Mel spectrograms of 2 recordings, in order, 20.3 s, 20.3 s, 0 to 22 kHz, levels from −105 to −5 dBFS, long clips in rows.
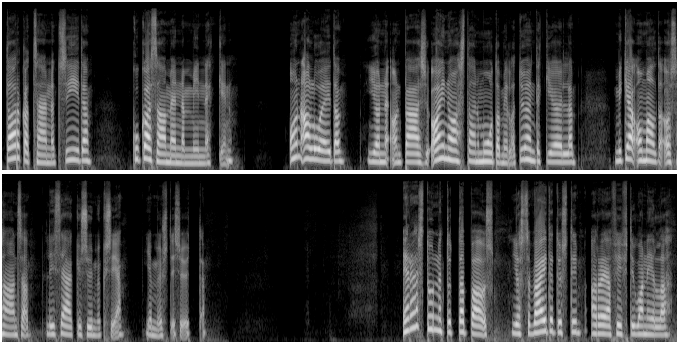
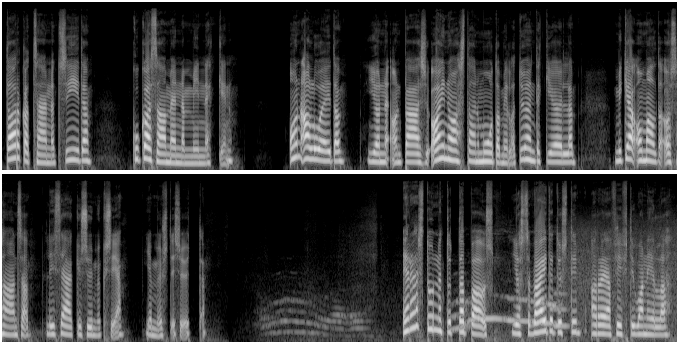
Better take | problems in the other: first | animal sounds; noticeable; from 14 s on; 15 dB below the speech

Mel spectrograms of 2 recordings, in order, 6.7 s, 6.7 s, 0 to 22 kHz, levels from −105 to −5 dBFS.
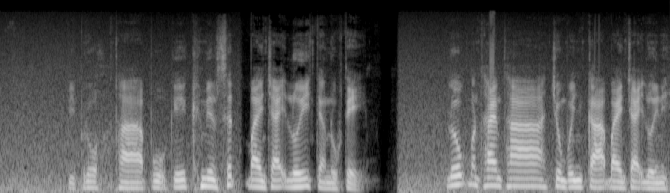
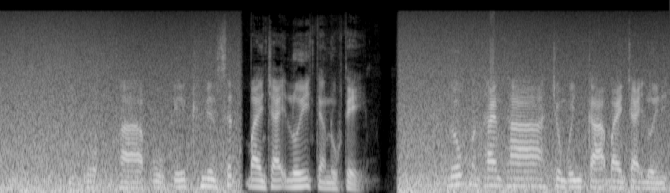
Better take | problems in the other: first | wind noise on the microphone; heavy; until 2.5 s and from 4 s on; 7 dB below the speech; occasional gusts in the first

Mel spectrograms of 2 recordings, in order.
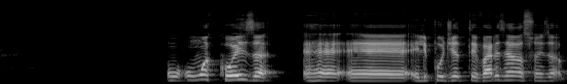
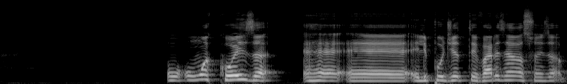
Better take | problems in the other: second | thin; very; fading below 500 Hz

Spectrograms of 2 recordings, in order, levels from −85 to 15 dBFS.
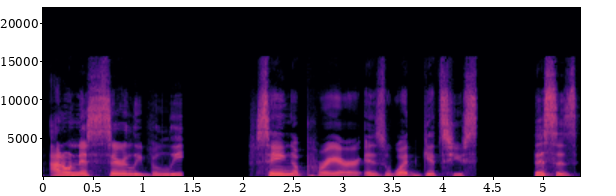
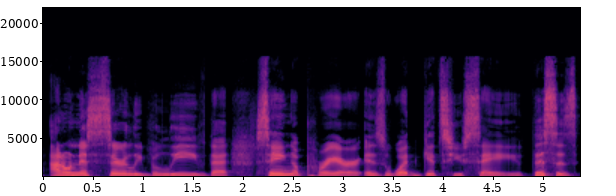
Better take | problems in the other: second | audio cutting out; at 1.5 s for 0.5 s and at 4.5 s for 0.5 s

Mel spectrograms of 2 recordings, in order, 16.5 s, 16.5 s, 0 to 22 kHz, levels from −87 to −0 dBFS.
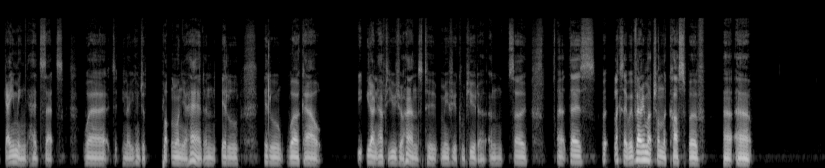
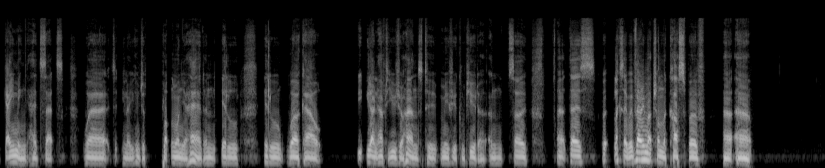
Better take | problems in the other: first | distortion; slight; 10 dB below the speech

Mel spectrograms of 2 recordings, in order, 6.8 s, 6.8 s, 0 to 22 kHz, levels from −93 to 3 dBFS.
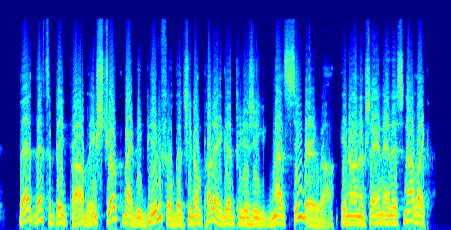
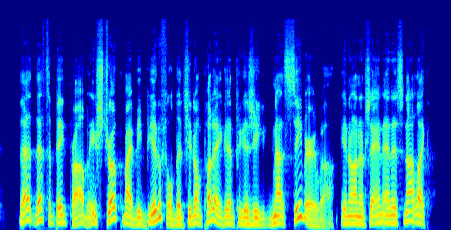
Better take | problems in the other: second | distortion; heavy; 7 dB below the speech

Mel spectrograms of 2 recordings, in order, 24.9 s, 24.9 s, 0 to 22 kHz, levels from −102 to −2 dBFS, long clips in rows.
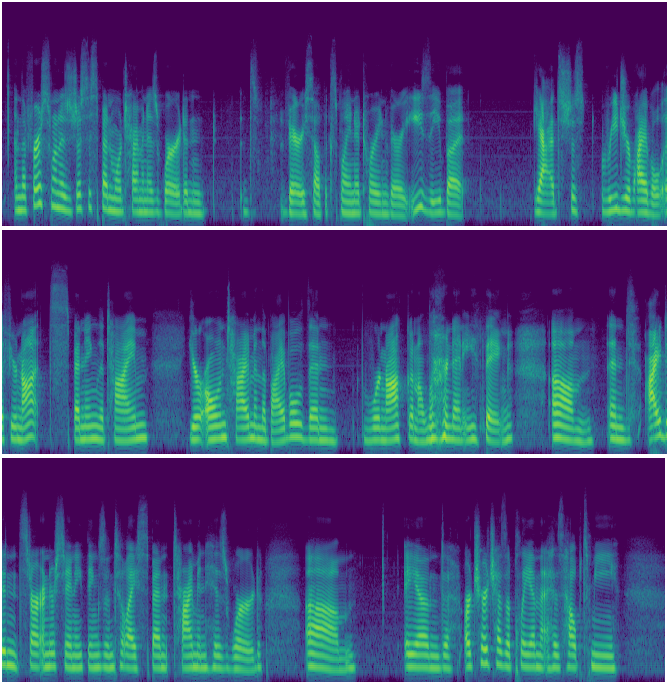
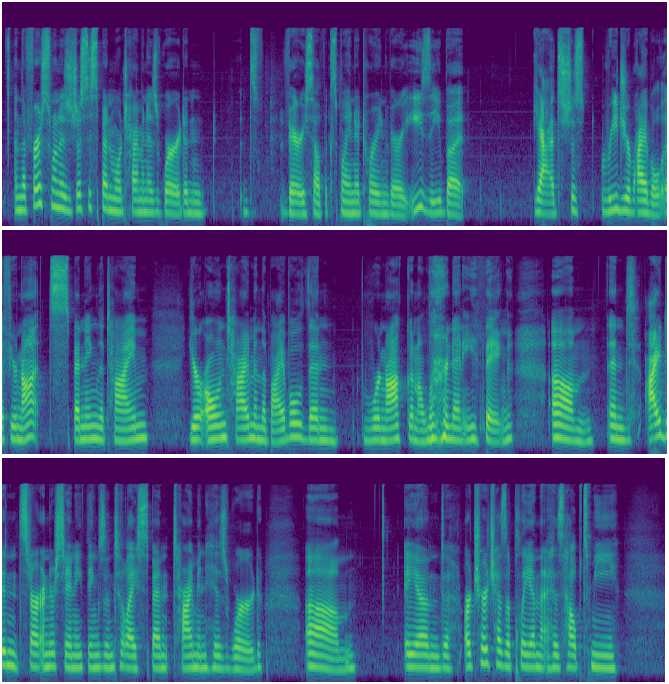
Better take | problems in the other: second | muffled; slightly; fading above 4 kHz

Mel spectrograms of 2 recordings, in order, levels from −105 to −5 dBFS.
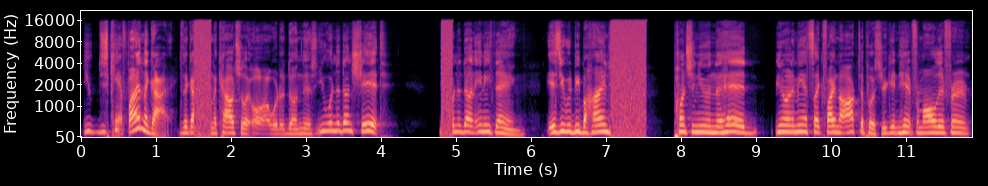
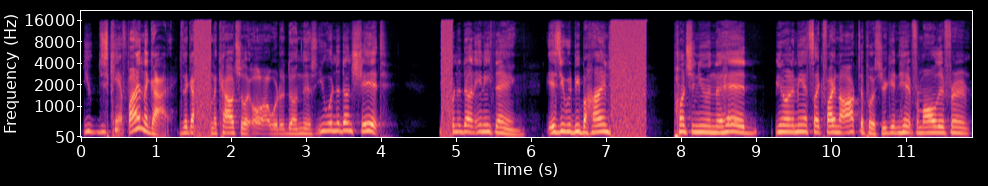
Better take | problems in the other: neither | audio cutting out; filled with static; at 1.5 s, at 5 s and at 7 s; the same in both

